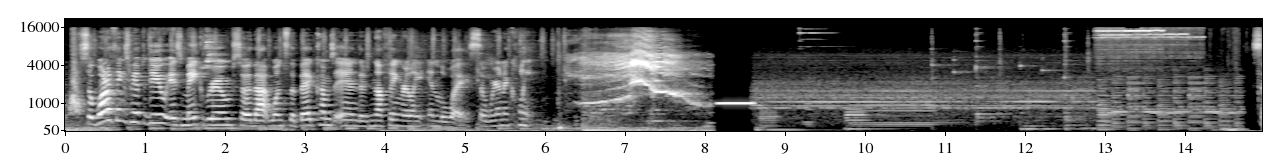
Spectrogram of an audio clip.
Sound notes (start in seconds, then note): 6.2 baby screams; 8.2 lost connection beep; 8.5 slow music; 13.2 fast-paced music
